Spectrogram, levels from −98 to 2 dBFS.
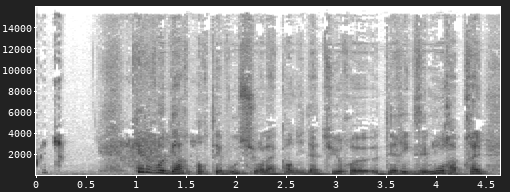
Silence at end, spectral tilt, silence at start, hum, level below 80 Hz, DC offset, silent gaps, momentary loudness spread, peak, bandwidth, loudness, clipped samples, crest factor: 0 s; -5.5 dB/octave; 0 s; none; -54 dBFS; under 0.1%; none; 10 LU; -2 dBFS; 16 kHz; -21 LUFS; under 0.1%; 18 dB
